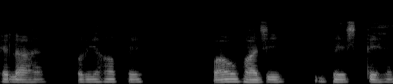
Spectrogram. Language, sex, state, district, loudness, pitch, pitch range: Hindi, male, Bihar, Jahanabad, -37 LUFS, 115 Hz, 110-120 Hz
